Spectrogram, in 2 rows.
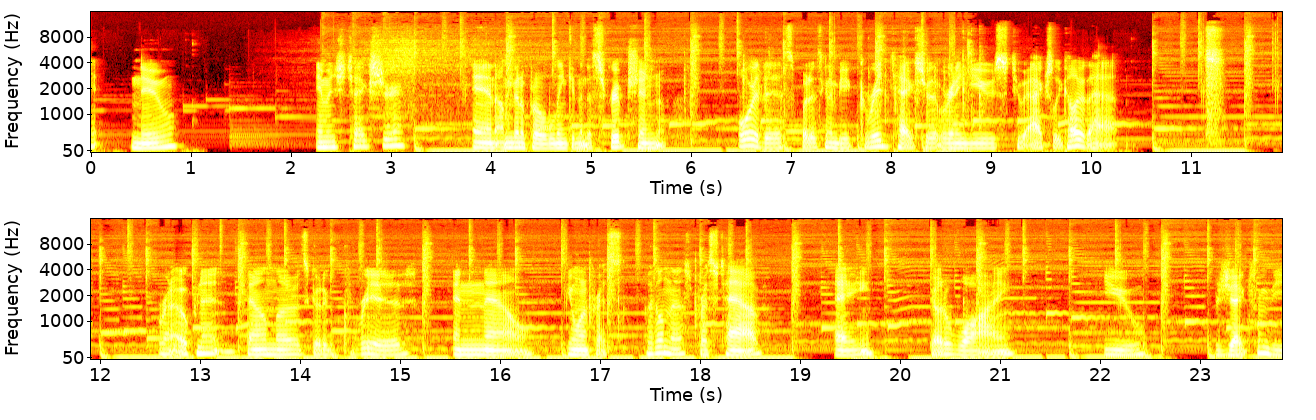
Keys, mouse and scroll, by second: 0.9-2.1 drag, 11.9 click, 15.3 Tab, 16.3 middle click, 16.3-16.7 scroll up 1, 16.7 Tab, 16.9 click, 17.8 Tab, 19.0 a, 20.0 click, 21.4 u.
